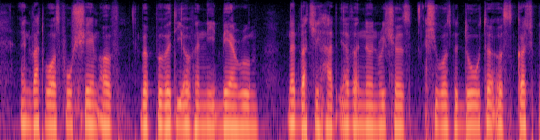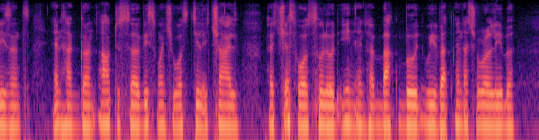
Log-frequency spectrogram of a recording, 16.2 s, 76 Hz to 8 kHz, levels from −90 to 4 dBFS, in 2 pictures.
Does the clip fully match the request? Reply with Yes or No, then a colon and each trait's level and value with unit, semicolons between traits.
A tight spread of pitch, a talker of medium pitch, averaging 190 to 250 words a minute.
No: narrow, 0.9 semitones; low, 125 Hz; average, 195 wpm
